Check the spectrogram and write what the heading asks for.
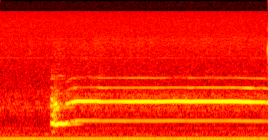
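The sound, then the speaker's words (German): A single wolf howl begins with a short rising swoop, then holds one long, steady, wavering note for a couple of seconds over a faint low hum. No voices are heard. “der Wolf.”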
